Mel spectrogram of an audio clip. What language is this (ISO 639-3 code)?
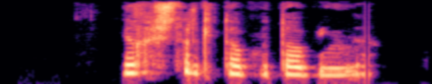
uzb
